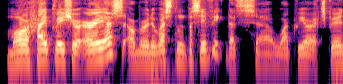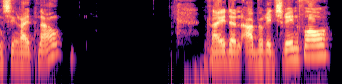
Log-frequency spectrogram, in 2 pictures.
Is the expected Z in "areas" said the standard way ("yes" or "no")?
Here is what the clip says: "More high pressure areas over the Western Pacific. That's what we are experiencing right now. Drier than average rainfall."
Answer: no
